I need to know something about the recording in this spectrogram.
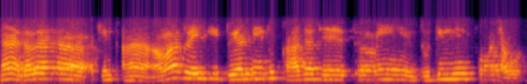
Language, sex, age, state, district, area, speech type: Bengali, male, 30-45, West Bengal, Purba Medinipur, rural, conversation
